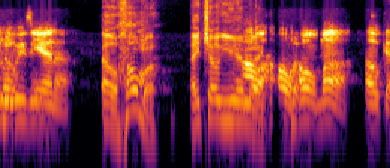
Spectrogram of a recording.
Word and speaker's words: Houma: Oh, Houma. H-O-U-M-A. Oh, Houma. Okay. Puma is actually how they say it. Okay. That's how the Cajuns say it, Puma.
